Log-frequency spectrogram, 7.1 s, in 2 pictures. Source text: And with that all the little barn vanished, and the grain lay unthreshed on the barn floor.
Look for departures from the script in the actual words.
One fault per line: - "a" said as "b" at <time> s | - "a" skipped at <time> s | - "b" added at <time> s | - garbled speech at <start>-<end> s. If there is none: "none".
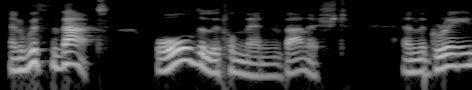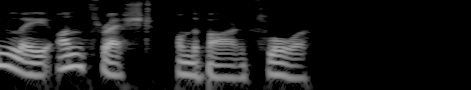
- "barn" said as "men" at 1.8 s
